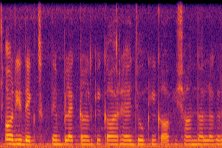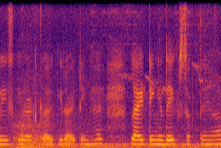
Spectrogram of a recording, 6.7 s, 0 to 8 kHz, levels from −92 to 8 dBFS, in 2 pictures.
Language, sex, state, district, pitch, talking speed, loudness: Hindi, female, Chhattisgarh, Raigarh, 220 Hz, 245 wpm, -17 LUFS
